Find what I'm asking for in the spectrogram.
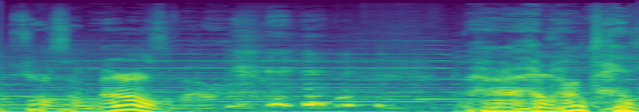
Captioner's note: laughing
